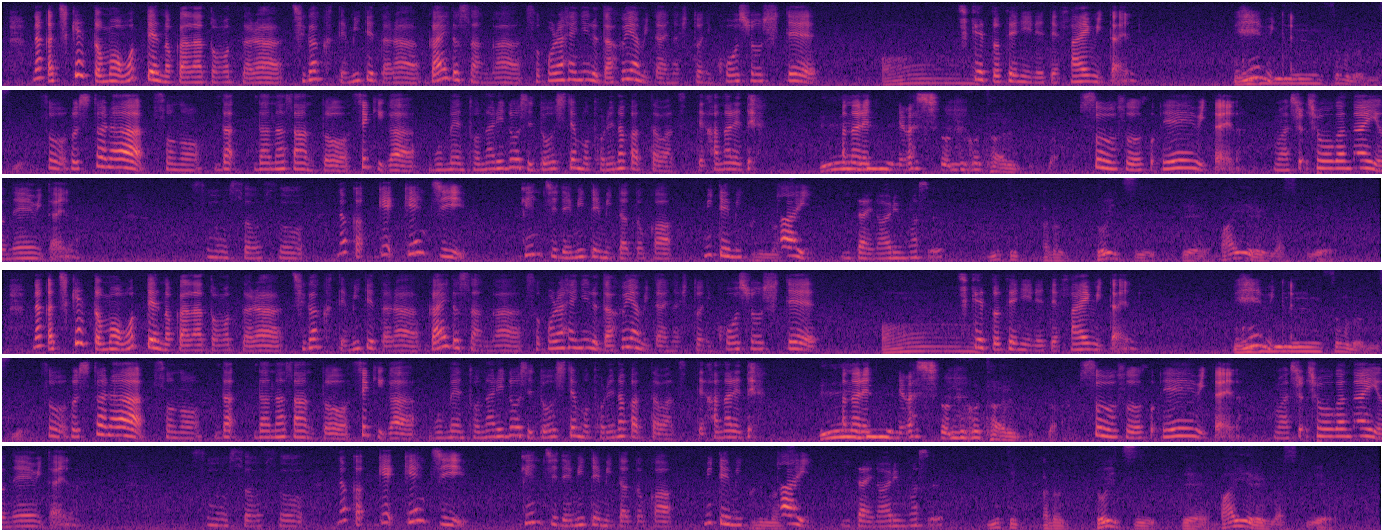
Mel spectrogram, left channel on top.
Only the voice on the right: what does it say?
あ
あ、
え
えそうなんですね。
ええ
そんなことあるんですか。
あります。
見て、あの、ドイツでバイエルンが好きで、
